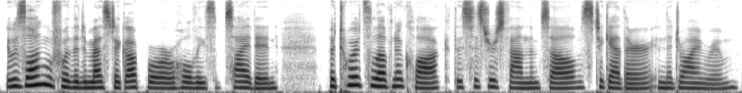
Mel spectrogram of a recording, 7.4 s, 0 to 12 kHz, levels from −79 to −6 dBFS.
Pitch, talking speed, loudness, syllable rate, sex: 210 Hz, 180 wpm, -18 LUFS, 5.9 syllables/s, female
